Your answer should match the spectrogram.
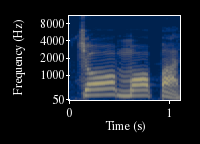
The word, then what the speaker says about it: चंपा: है च में लेकिन इस बिंदी का उच्चारण म के रूप में होगा ठीक है देखिए चम चम च म पा चमपा ठीक है तो यहां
